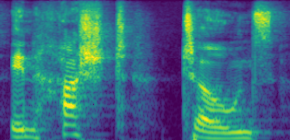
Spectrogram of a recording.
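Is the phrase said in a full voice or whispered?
full voice. The phrase is said in a full, dramatic voice. "but in a dramatic voice"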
